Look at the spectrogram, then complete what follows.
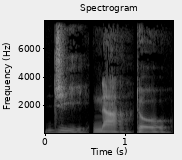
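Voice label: "jinato", concatenated syllables; Affixing experiment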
